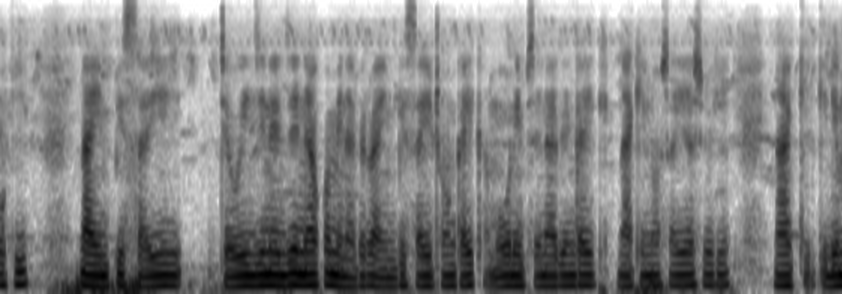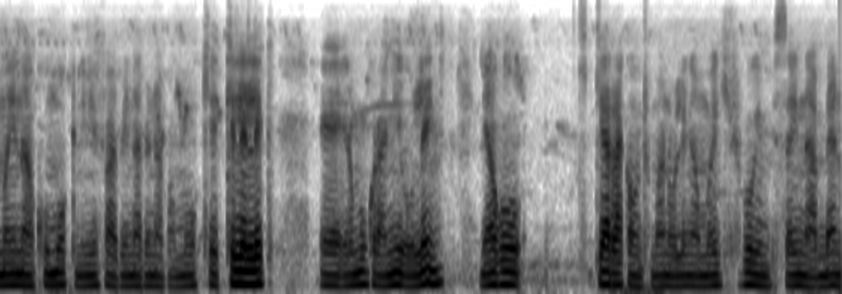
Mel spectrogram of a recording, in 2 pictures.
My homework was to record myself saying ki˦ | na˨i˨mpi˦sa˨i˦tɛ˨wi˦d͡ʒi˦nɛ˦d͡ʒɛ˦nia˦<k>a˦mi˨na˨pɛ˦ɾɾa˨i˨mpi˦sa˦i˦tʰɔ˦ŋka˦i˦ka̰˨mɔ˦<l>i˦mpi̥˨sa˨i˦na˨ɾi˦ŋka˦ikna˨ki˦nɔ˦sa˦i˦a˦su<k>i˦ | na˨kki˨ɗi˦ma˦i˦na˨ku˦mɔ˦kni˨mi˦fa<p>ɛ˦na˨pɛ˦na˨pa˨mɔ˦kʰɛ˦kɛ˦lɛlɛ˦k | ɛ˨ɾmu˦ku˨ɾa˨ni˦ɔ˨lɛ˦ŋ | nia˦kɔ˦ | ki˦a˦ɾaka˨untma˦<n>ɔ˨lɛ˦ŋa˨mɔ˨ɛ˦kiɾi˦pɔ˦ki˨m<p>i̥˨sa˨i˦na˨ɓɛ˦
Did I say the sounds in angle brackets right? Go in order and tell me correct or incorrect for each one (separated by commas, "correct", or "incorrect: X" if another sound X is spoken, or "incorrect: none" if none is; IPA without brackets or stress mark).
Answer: correct, incorrect: ɾ, correct, correct, correct, correct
